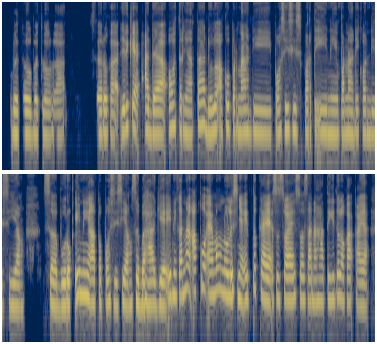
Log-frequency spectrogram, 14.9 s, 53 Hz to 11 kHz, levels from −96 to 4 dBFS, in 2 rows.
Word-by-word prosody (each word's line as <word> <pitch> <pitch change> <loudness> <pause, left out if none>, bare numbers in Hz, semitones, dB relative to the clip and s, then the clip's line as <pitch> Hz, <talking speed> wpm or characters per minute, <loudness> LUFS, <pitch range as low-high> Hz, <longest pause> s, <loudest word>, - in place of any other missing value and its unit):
Betul 170 -1 0
betul, 165 0 -4
Kak. 160 +1 -8 0.6
Seru, 175 0 +2
Kak, 165 -1 -2
jadi 180 +4 +1
kayak 205 -3 +2
ada, 175 -2 +3 0.2
"Oh 215 +2 0
ternyata 185 +4 -3
dulu 175 +3 +1
aku 205 +2 -1
pernah 180 0 -1
di 175 -1 -5
posisi 190 +2 -3
seperti 180 0 -4
ini 175 0 -2
pernah 175 0 -2
di 180 - -6
kondisi 170 0 -5
yang 165 0 -2 0.4
seburuk 175 -1 +2
ini 240 0 +3
atau 185 0 +3
posisi 185 -1 -2
yang 170 - -2
sebahagia 180 -1 +3
ini," 235 +2 +1
karena 275 +6 +4
aku 280 +4 +2
emang 275 +3 +2
nulisnya 230 -3 +4
itu 215 +7 -2
kayak 205 -4 +4
sesuai 210 -1 +2
suasana 205 -2 -2
hati 200 +1 -4
gitu 230 - -1
loh, 210 - -1
Kak. 195 0 +1
Kayak 175 -2 0
185 Hz, 165 wpm, -22 LUFS, 175-210 Hz, 0.6 s, karena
